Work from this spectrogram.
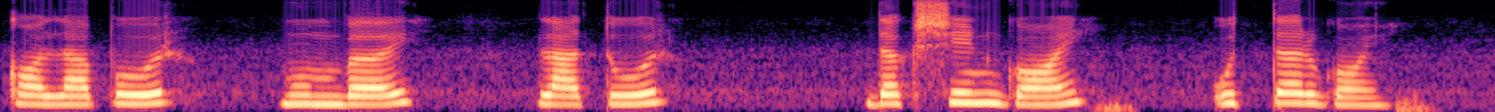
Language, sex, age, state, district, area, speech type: Goan Konkani, female, 18-30, Goa, Quepem, rural, spontaneous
